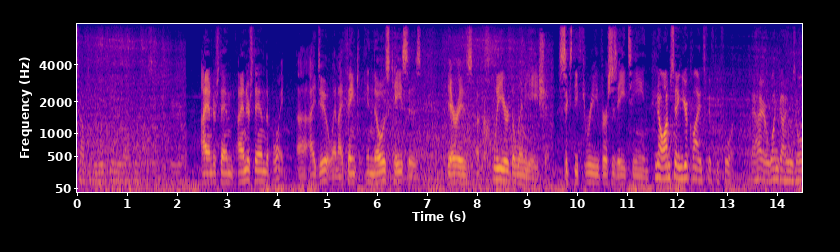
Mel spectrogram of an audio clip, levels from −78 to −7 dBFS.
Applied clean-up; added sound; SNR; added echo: none; Fixed-wing aircraft, airplane; 10 dB; none.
